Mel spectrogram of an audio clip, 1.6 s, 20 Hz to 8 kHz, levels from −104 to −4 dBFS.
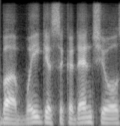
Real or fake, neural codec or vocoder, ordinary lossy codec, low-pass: fake; codec, 16 kHz, 0.2 kbps, FocalCodec; Opus, 64 kbps; 7.2 kHz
